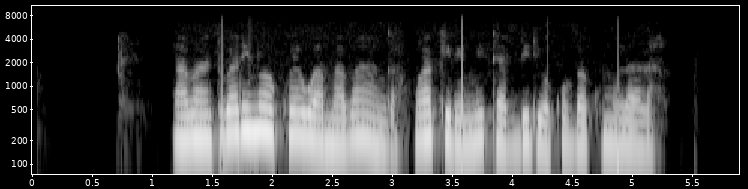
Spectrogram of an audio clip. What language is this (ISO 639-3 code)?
lug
